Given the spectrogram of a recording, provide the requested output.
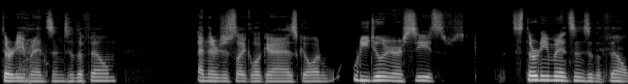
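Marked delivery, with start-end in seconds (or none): none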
